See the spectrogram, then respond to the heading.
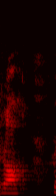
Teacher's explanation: रॉ जो है ज़ुबान के पुष्ट वाला किनारा ऊपर के दांतों के मसूड़ों से मस करेगी तो हमारा रॉ अदा होगा। कैसे, यानी कि ज़ुबान की पुष्ट, ये देखिए ये ज़ुबान की पुष्ट है, फॉर एग्जांपल ये देखिए ये ज़ुबान की सारी पुष्ट है, जब ये ऊपर के मसूड़ों पे लगेगी, ऊपर के दांतों के मसूड़ों से मस होगा तो हमारा रॉ अदा होगा।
